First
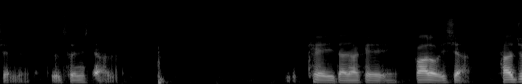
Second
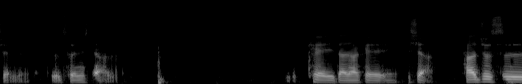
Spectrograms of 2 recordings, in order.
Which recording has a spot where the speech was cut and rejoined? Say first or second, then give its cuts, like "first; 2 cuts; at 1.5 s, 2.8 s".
second; 1 cut; at 4.1 s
